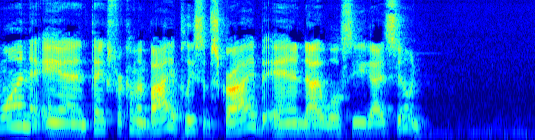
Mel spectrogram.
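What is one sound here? A man talks calmly, close to the microphone.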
